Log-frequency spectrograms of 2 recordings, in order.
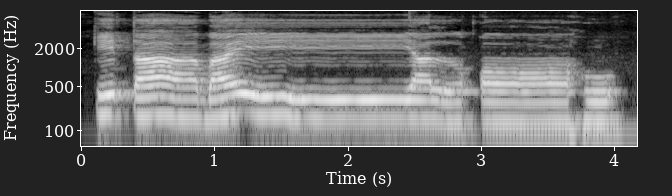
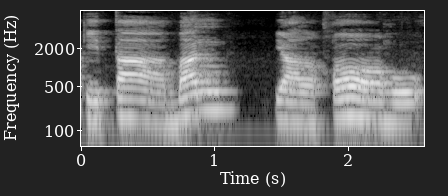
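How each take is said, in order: First: The n merges into the following y. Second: The n is clearly pronounced before the y. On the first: The speaker calls it right. "tapi kita baik yalqohu" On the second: The speaker calls it wrong. "tidak boleh dibaca kitaban yalqohu"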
